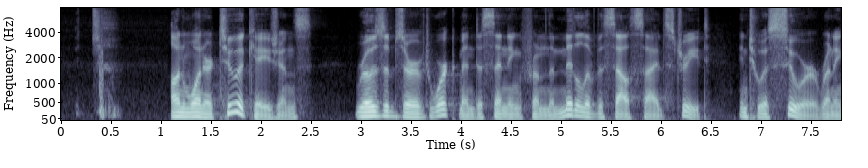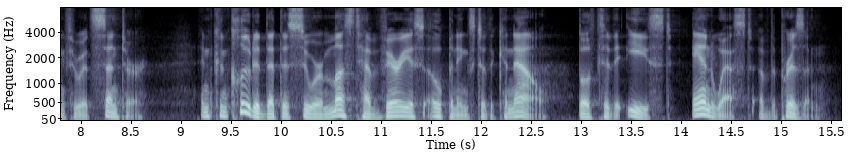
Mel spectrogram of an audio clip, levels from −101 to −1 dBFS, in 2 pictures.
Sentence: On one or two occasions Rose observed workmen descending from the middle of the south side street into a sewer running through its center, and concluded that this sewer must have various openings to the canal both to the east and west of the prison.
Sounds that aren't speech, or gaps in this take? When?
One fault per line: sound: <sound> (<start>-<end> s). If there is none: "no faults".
sound: sneeze (0.1-0.6 s)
